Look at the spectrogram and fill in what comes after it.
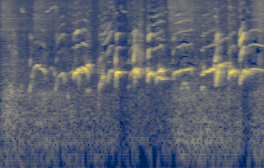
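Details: Shy Border Collie puppies, offspring of Gem and Sky, out in the garden for the first time after their first vaccination; a dense run of high-pitched whining and squeaky yips, many short rising-falling cries close together.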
